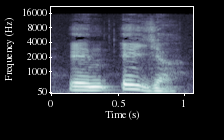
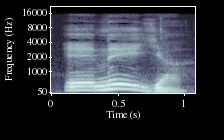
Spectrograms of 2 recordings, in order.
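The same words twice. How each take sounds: First: 'en ella' split as en-ELLA; word-initial glottal stop. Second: 'en ella' linked as e-ne-lla; linked syllables. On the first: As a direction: catch the throat before 'ella' in 'en ella'. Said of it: "単語の最初に正門閉鎖を入れる癖". (「en ella」の ella の前に声門閉鎖) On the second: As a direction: carry the n into 'ella' in 'en ella'. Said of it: "音節の区切りを正しくとって". (「en ella」を e-ne-lla とつなげて) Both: Shown as a demonstration.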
